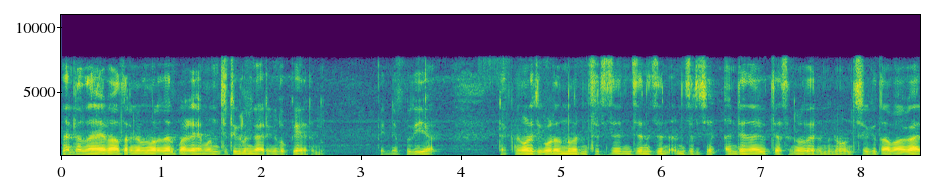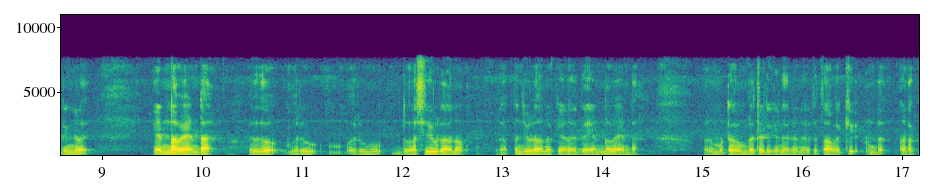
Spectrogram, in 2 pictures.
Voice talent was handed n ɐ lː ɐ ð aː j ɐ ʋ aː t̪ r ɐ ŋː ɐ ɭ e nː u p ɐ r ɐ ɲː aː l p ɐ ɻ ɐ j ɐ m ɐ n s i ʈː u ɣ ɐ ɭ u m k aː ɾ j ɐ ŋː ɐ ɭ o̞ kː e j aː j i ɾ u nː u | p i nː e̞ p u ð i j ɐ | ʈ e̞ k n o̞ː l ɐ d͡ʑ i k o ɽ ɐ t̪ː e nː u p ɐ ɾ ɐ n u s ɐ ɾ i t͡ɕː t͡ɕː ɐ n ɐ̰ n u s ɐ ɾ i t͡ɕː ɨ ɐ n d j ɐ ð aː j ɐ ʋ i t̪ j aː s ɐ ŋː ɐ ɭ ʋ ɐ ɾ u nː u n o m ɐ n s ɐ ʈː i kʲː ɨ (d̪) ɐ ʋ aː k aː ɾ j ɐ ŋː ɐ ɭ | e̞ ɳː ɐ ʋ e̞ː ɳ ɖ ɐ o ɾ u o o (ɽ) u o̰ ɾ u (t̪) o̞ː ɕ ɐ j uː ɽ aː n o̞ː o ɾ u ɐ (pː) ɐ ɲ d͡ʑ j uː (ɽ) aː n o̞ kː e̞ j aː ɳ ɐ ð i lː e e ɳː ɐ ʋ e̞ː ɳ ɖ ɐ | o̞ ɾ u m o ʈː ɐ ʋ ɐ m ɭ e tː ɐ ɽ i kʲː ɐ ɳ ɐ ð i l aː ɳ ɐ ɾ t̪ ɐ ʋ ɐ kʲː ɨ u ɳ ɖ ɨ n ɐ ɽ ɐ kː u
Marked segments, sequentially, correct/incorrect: incorrect: t̪, incorrect: ɾ, incorrect: d̪, correct, correct

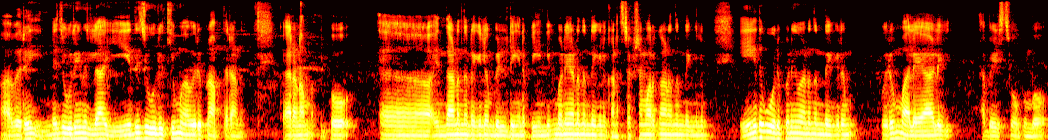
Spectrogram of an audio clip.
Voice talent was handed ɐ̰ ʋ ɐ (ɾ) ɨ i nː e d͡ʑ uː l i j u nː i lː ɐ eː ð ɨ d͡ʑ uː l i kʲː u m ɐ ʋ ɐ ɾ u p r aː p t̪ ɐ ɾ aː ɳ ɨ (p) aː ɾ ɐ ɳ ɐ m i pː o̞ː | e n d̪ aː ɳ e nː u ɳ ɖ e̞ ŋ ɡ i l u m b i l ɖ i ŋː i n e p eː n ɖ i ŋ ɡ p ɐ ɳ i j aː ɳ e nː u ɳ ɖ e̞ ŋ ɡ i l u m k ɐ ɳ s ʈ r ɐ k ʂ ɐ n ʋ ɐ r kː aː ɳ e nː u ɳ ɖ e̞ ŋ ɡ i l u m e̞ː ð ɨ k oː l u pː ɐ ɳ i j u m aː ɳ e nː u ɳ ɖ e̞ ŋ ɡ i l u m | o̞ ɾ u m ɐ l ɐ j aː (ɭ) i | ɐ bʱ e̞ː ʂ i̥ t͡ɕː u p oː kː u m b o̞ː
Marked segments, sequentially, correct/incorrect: correct, incorrect: k, correct

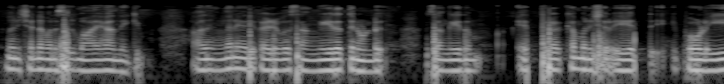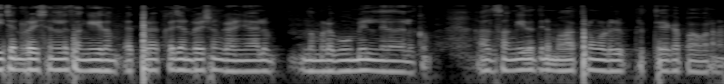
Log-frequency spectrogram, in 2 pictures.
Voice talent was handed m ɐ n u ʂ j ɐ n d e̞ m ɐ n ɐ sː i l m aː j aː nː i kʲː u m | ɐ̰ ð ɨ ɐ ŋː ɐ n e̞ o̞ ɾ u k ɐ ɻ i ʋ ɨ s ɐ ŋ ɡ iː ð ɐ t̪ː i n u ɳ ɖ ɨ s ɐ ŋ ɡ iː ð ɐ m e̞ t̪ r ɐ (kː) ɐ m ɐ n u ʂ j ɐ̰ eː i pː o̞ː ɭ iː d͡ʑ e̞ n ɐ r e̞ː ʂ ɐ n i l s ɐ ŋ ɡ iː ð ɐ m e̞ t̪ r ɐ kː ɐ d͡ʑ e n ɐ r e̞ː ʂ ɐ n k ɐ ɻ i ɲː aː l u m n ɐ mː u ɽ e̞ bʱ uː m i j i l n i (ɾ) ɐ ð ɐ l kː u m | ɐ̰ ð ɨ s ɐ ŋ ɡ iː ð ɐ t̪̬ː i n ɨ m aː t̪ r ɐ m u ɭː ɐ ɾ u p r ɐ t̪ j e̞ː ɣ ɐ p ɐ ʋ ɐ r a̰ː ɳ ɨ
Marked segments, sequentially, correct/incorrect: correct, incorrect: l

